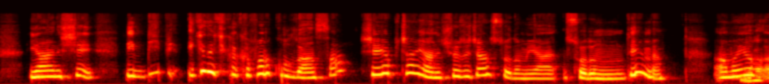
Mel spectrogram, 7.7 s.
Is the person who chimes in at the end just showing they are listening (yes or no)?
yes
